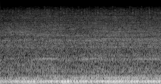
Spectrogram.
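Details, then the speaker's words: BMW wagon after its misfire was fixed by replacing parts at the curbside: smooth, even low hum with a steady beat and no stumbles or misses, much smoother than before. Normal idle. "Listen how much better that sounds. So much smoother."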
